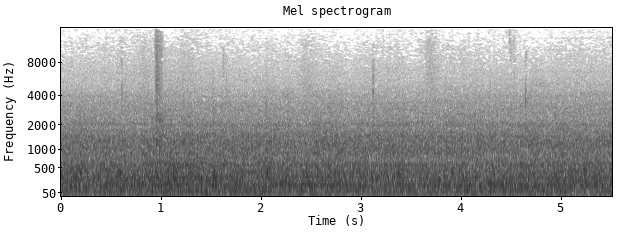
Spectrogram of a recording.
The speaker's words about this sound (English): Well, I'm gonna get in this lane. Sorry, I'm driving and doing this at the same time.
